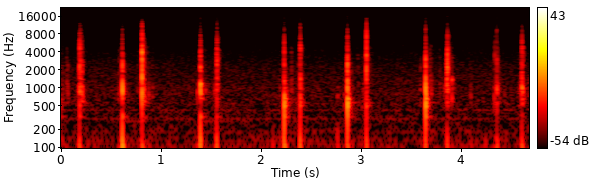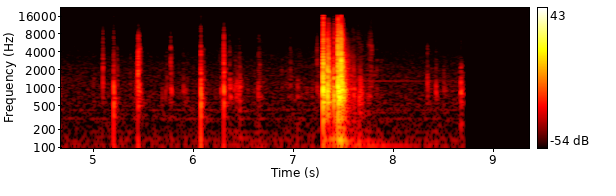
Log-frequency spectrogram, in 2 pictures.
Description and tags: A telephone being dialed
